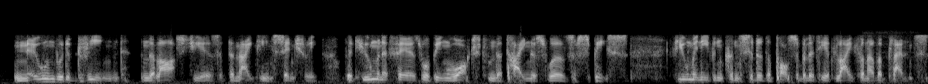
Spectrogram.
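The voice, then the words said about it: Imitates another person's very deep voice. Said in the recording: “Richard Burton was the best... He'd a very deep... Don't change your accent.”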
